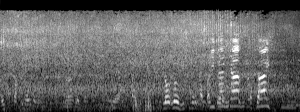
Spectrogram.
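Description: Steady outdoor background noise, then from about three seconds in a few raised voices calling out, unclear words.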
